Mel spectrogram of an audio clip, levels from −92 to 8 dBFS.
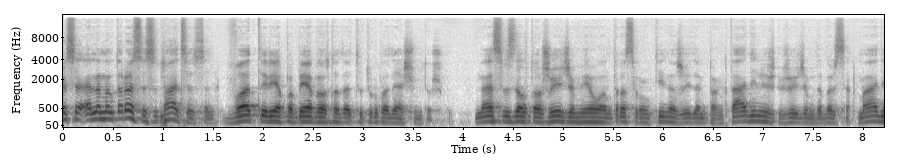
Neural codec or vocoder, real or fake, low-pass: autoencoder, 48 kHz, 32 numbers a frame, DAC-VAE, trained on Japanese speech; fake; 14.4 kHz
